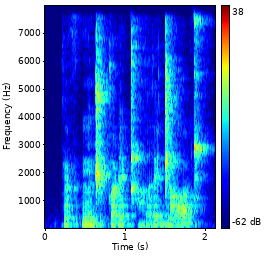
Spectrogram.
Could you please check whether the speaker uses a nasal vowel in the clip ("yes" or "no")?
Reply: yes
